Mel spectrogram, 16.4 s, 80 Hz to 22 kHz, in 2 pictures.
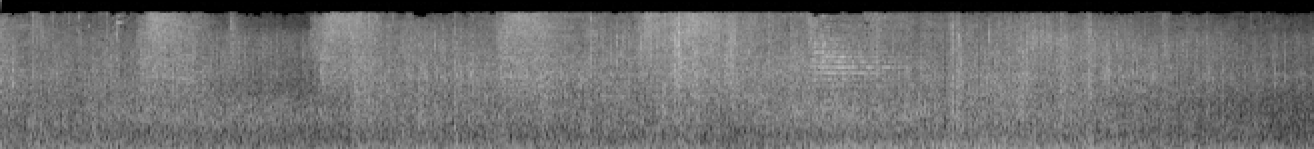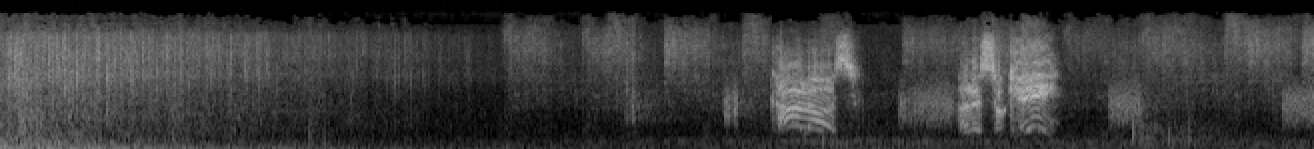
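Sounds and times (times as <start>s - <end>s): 
detonated explosives roaring rumble: 0.0s - 11.2s.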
